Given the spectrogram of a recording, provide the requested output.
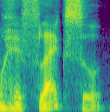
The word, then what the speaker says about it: reflexo: É um reflexo, is a reflection. Reflexo, reflexo. This is the sound. Like French.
